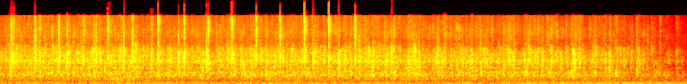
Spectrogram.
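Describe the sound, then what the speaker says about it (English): A large audience at an awards ceremony for police and first responders applauds in a long, full round of clapping that stays loud and steady throughout, easing only slightly near the end. "Let's give them all a round of applause."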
